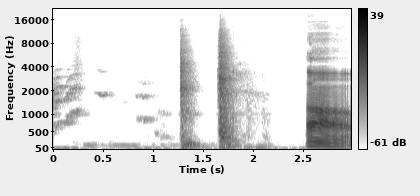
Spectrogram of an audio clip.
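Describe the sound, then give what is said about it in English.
A door being closed as someone leaves to use the bathroom: two quick, dull thumps close together after a near-silent stretch, followed immediately by a voice starting to speak. “I'll wait till you close the door.”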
